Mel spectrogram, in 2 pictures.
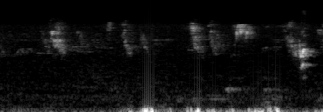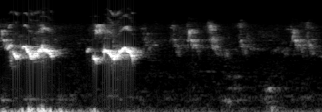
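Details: Song thrush singing: loud bursts of high, varied twittering and whistled notes grouped into short phrases, with low thumping knocks underneath in the middle of the recording.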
